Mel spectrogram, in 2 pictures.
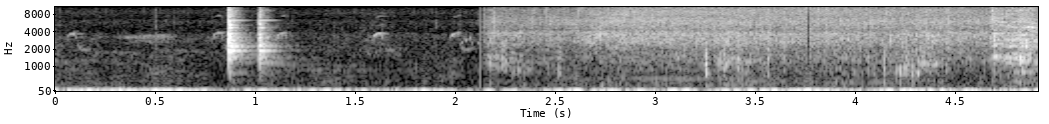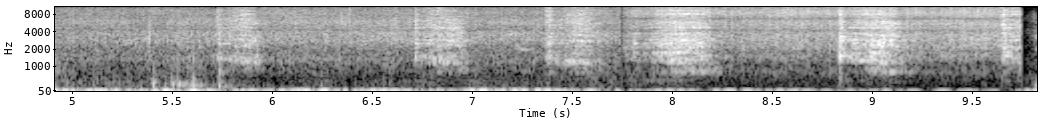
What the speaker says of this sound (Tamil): இப்போ வெங்காயம், தக்காளி, சின்ன வெங்காயம் இது 3 பார்த்தீங்கன்னா நல்லா வதங்கணும்.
